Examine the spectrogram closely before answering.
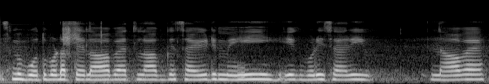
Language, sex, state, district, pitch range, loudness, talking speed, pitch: Hindi, female, Uttar Pradesh, Lalitpur, 220-230 Hz, -16 LUFS, 185 wpm, 225 Hz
